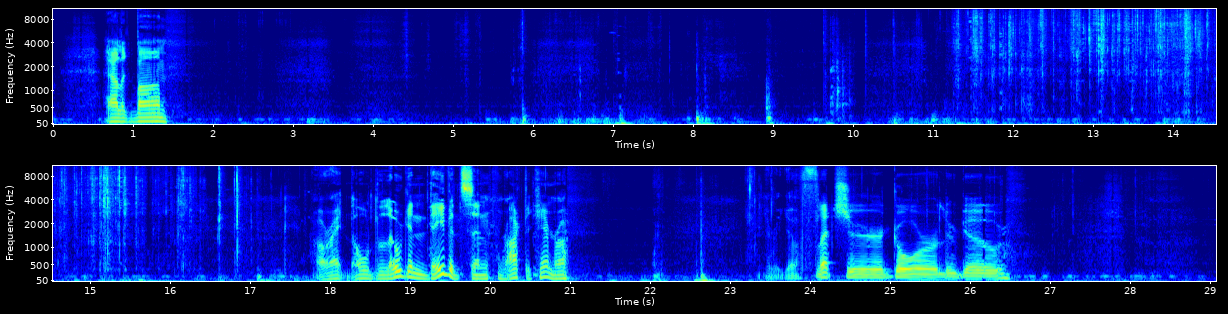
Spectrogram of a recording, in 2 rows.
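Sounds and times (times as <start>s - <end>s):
foil wrapper tearing and crinkling: 11.2s - 17.0s.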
